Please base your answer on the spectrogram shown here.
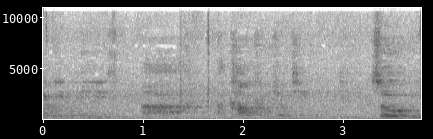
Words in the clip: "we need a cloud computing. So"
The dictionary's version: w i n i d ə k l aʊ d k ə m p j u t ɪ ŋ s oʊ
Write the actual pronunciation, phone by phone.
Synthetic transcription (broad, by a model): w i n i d ə k aʊ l k ə m p j u t ɪ ŋ s oʊ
